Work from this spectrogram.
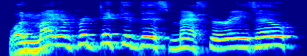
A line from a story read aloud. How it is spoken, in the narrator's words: Fee shouted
